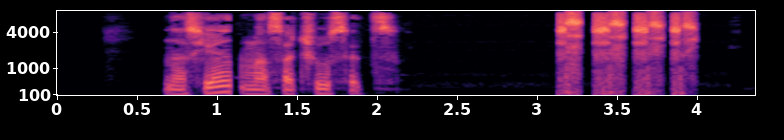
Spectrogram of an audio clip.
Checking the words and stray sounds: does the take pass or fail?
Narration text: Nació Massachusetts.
fail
